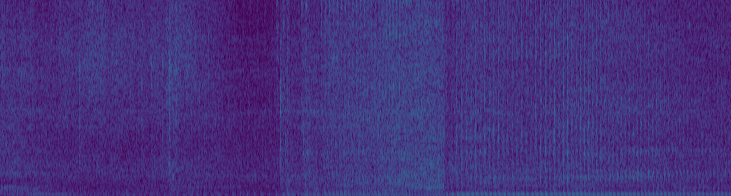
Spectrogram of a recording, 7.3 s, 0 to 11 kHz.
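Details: Kawasaki Bayou 220 barn-find ATV on test drive after carburetor cleaning, new battery, oil and air filters, straightened racks, rear right wheel bearing, seal and drum brakes: single-cylinder thumping steadily, pitch rising evenly with throttle, no knocking or stumbling; running really good.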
